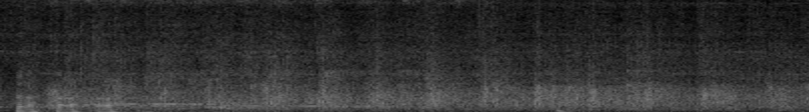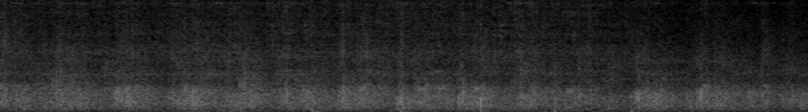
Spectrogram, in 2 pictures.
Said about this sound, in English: Have another clap.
